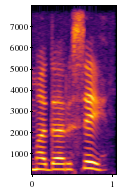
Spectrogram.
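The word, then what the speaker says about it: مدرسه: مدرسے، مدرسے یعنی مدرسہ۔ تو ایک بات آپ لوگ یہاں پہ نوٹ کر لیں کہ جس بھی چیز کا تلفظ آخر میں الف ہم لوگ اردو میں پڑھ رہے ہوں تو وہاں پہ الف نہیں پڑھا جائے گا بلکہ یہ لگایا جائے گا، یہ کا تلفظ ہوگا۔ جیسے اردو میں ہے مدرسہ لیکن پرشن میں ہم اسے پڑھیں گے مدرسے۔ اسی طرح اگر کسی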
